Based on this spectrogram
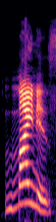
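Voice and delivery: usual speaking voice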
